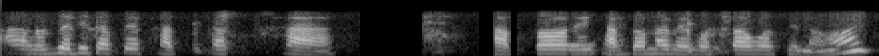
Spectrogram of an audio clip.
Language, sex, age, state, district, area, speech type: Assamese, female, 45-60, Assam, Darrang, rural, conversation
